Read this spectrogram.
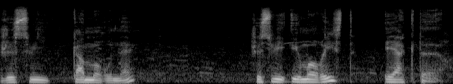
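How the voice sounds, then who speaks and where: A man voicing an easygoing comedian and actor in a slow, clear textbook dialogue. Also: lowish voice, lively intonation, warm tone, exaggerated voice. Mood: calm. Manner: slow, deliberate textbook delivery. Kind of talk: scripted textbook audio dialogue.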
